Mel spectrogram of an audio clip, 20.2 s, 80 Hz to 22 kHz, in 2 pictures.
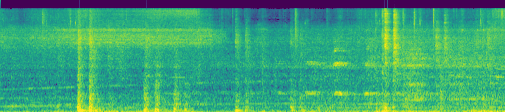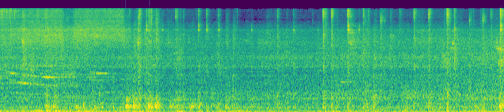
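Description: Tobu 8000-series electric commuter train running between stations, with a steady rumble of wheels on rail. Irregular clatter and knocks come as the wheels cross rail joints.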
